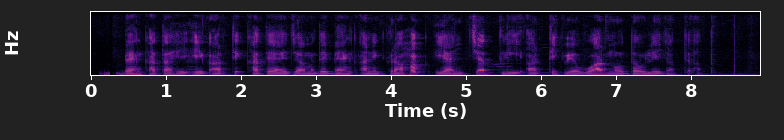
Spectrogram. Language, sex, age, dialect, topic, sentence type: Marathi, male, 25-30, Northern Konkan, banking, statement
